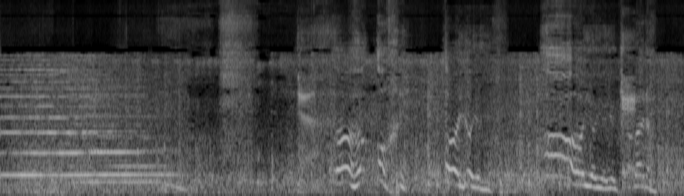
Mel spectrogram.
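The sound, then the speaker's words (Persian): A passing train sounds its horn in a long, steady chord over continuous rumbling rail noise, and people talk over it afterward. “اون قطاره داره به جوکجیا میره.”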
